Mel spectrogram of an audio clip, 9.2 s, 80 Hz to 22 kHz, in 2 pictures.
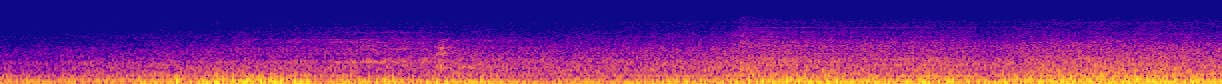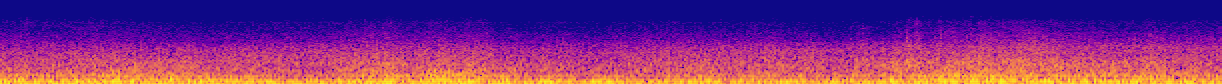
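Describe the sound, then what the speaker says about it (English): Loud, constant wind roaring across the microphone of a moving RZ at about 113 km/h, a heavy low rumble with gusty buffeting throughout and no pauses. "Man, it's windy as crap too."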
